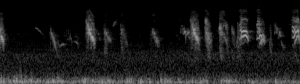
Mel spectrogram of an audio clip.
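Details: Sparrows feeding chicks at a Tenmangu shrine, 22 May 2024: quick clusters of thin, bright chirps, roughly two per second, with soft low background hum.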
